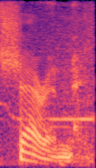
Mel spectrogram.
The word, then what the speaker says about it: Charon: coming up next more about Pluto's largest moon Charon David am i pronouncing that right Sharon yes yes thank you and New Horizons continuing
